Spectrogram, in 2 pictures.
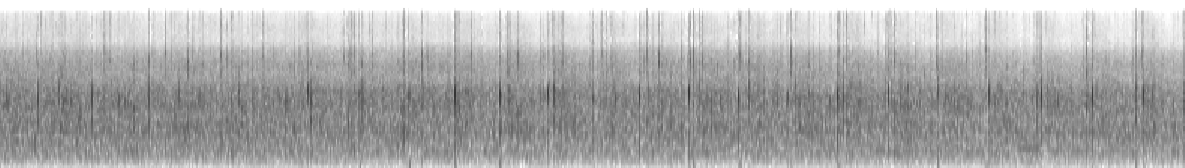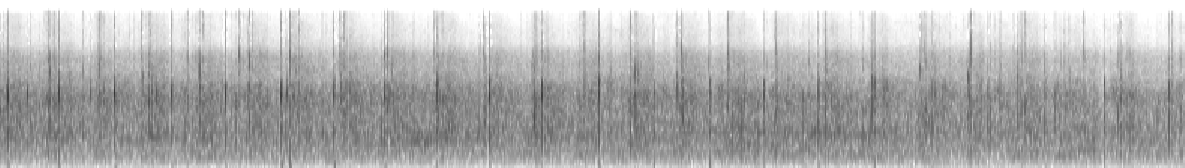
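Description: A group of young women sings together.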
